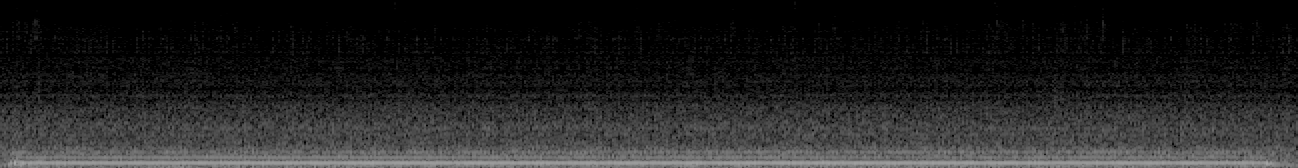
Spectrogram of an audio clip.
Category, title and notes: Sound effects > Objects / House appliances
Garage door in distance at interior perspective.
